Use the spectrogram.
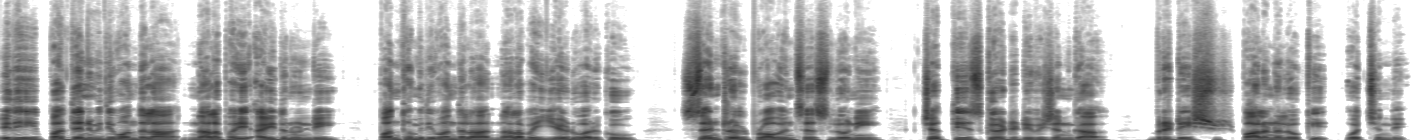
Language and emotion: Telugu, neutral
